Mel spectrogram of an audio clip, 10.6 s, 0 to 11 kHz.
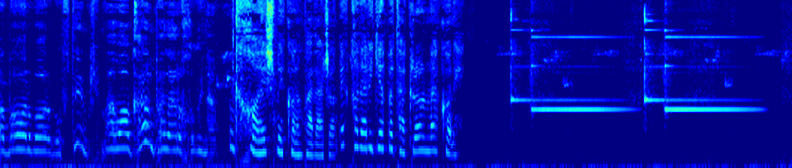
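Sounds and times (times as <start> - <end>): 
speech: 0.0 - 6.3
two-tone ding-dong doorbell ringing: 6.8 - 10.3.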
